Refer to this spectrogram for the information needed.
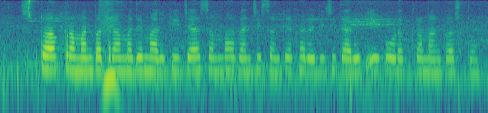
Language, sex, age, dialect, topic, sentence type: Marathi, female, 18-24, Varhadi, banking, statement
